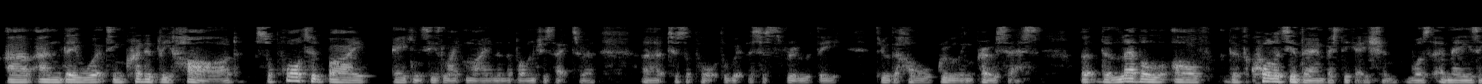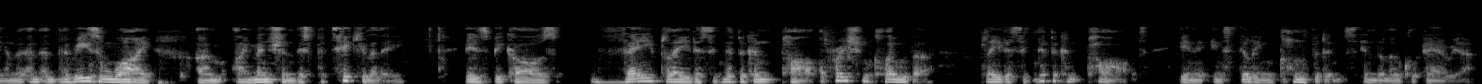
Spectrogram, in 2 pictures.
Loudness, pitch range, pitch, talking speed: -26 LUFS, 95-115 Hz, 105 Hz, 145 wpm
